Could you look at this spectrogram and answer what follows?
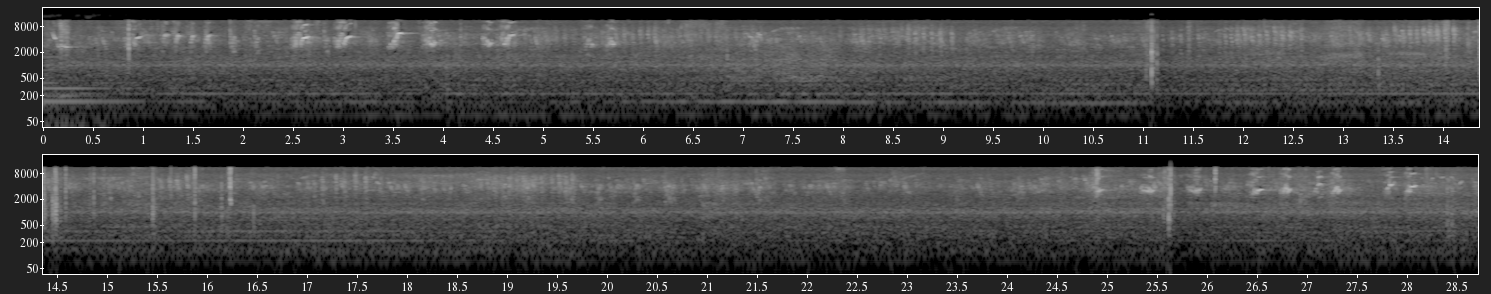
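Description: Small birds chirping in quick clusters of short high calls, busiest near the start and again near the end, with a few single sharp clicks in between.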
